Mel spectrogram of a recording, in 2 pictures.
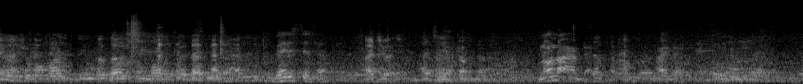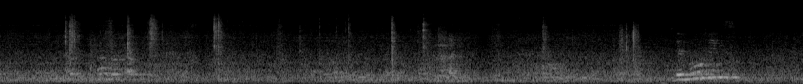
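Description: Several men talk and murmur close by.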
